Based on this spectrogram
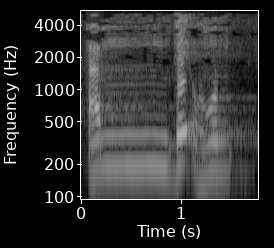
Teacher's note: البعض قال بإطباق الشفتين من غير جزم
